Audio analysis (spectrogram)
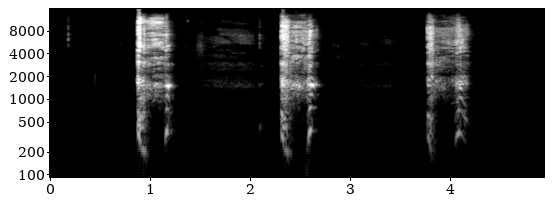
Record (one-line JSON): {"three_cough_length": "4.9 s", "three_cough_amplitude": 32768, "three_cough_signal_mean_std_ratio": 0.3, "survey_phase": "beta (2021-08-13 to 2022-03-07)", "age": "45-64", "gender": "Female", "wearing_mask": "No", "symptom_runny_or_blocked_nose": true, "symptom_sore_throat": true, "symptom_fatigue": true, "symptom_headache": true, "symptom_change_to_sense_of_smell_or_taste": true, "smoker_status": "Ex-smoker", "respiratory_condition_asthma": false, "respiratory_condition_other": false, "recruitment_source": "Test and Trace", "submission_delay": "2 days", "covid_test_result": "Positive", "covid_test_method": "RT-qPCR", "covid_ct_value": 22.6, "covid_ct_gene": "ORF1ab gene", "covid_ct_mean": 23.3, "covid_viral_load": "22000 copies/ml", "covid_viral_load_category": "Low viral load (10K-1M copies/ml)"}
